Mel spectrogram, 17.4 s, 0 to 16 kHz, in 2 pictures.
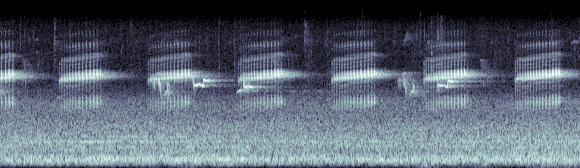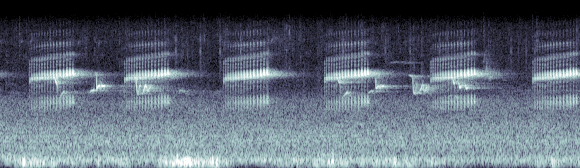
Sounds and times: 0.0s Bullfrogs 3.0s
3.8s Bullfrogs 10.0s
10.6s Bullfrogs 11.4s
12.0s Bullfrogs 14.5s
15.2s Bullfrogs 17.4s

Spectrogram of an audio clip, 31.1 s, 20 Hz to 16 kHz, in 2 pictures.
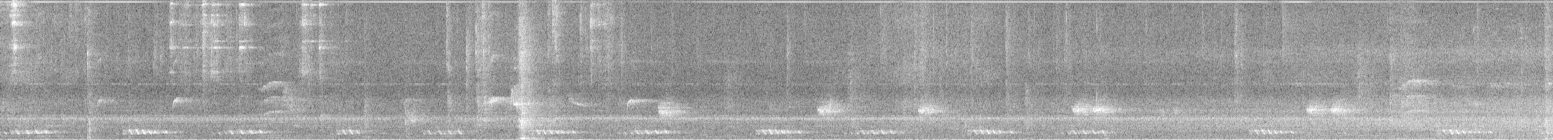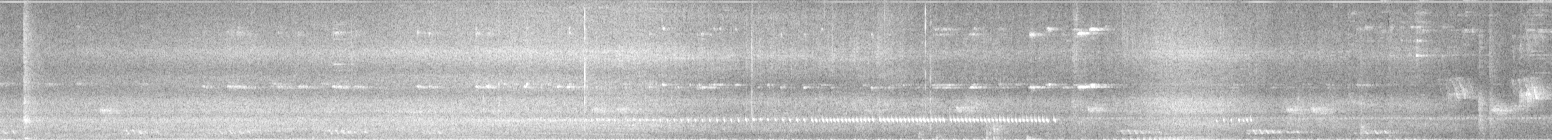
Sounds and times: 10.3s Traffic Sound 31.0s
16.9s Frogs sound 29.5s
17.0s Insects sound 29.3s

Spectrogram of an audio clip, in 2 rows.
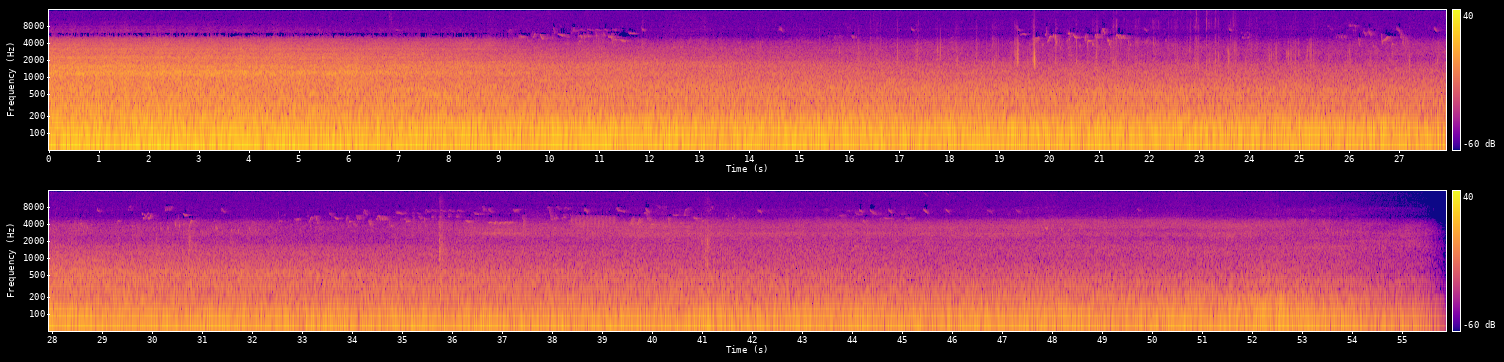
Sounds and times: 16.1s jogger 26.5s

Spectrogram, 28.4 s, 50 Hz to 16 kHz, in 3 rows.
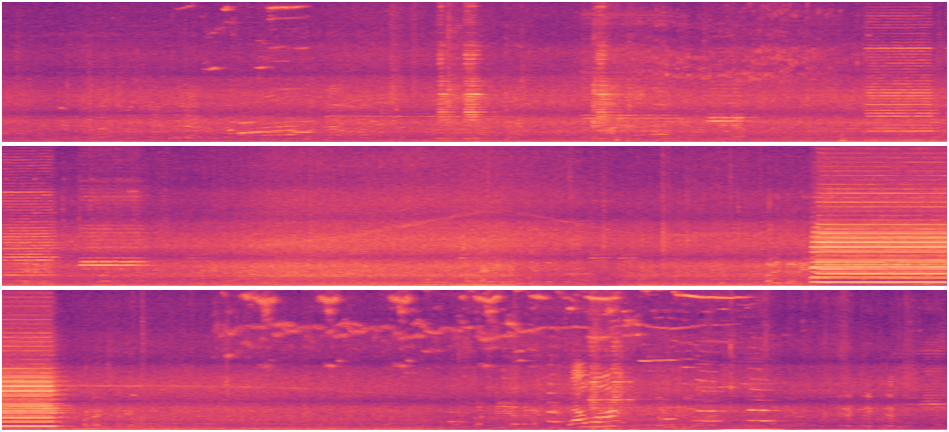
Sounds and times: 18.1s Bus departure 28.1s

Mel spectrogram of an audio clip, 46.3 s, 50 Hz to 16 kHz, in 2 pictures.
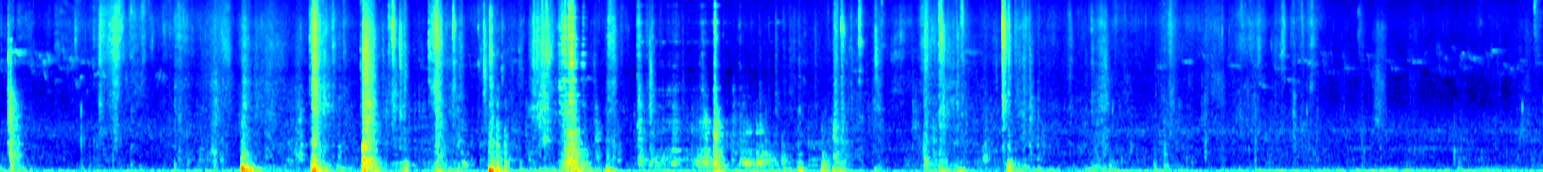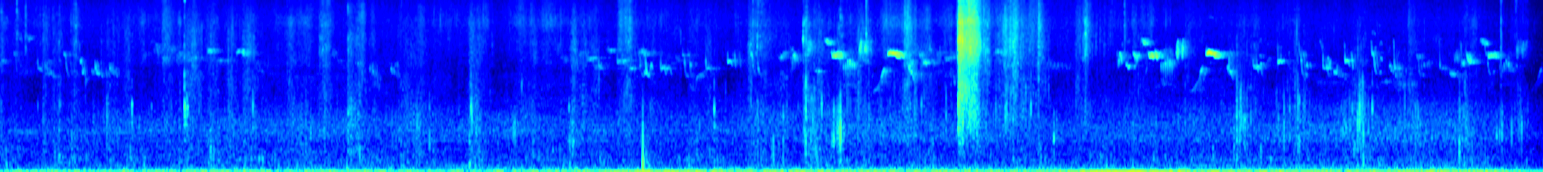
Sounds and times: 11.0s slow walk 46.2s

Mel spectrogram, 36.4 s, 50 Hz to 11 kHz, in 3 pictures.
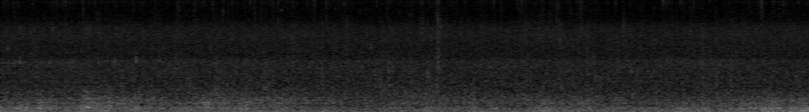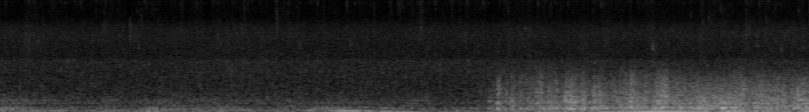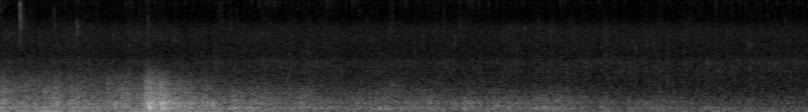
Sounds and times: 0.0s rain that turns into hail 36.3s
19.4s thunder 29.0s

